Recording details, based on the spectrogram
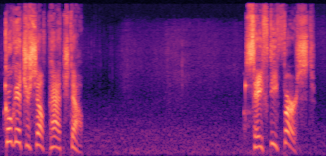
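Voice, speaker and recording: Lively, boyish fox-eared forest watcher. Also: male voice, very high voice, takes it slowly, husky, full character voice. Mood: exasperated, brisk. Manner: articulate, gently instructive, dry. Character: young male fox-eared forest watcher, bookish, kindly, dryly exasperated. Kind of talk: video game character voice lines.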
